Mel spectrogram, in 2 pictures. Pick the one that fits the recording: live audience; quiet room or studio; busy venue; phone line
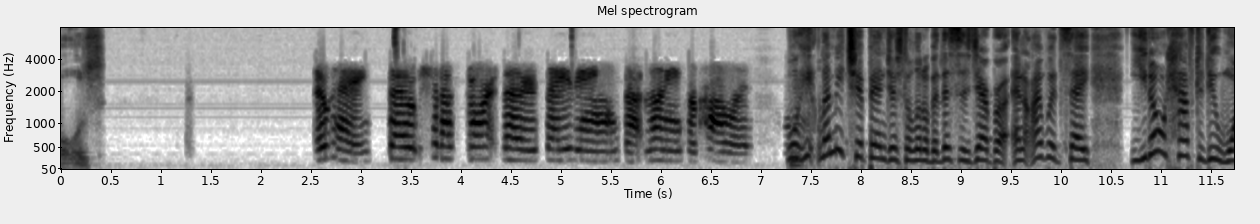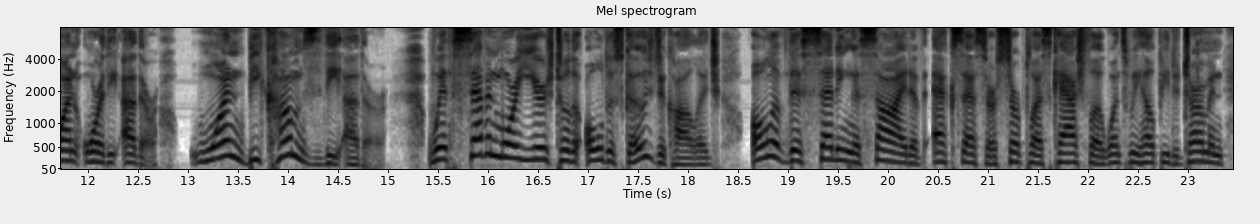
phone line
